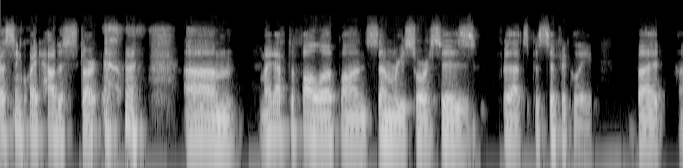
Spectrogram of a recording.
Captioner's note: laugh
